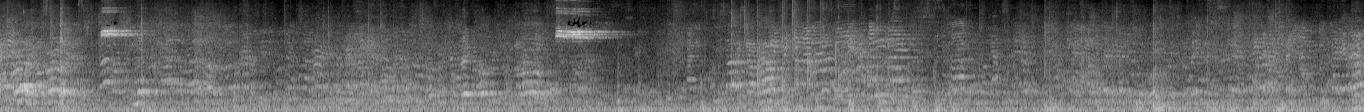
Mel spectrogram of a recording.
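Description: Voices of players and spectators chatter and call out throughout.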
